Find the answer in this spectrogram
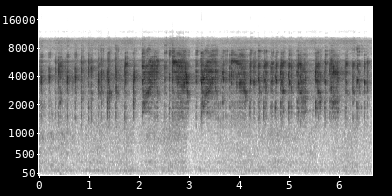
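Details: Swiftlets in a swiftlet house make crowded, rattling, high chirps, a dense buzzy chatter of many overlapping calls with brief dips in loudness.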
